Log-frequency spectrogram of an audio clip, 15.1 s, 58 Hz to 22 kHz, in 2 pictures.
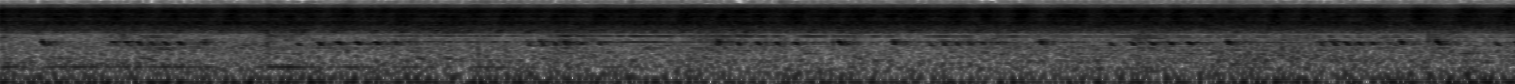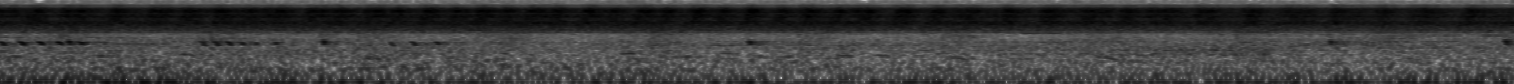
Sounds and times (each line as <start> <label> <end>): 0.0 Bird calls 8.8
0.0 Cicadas cry 15.1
